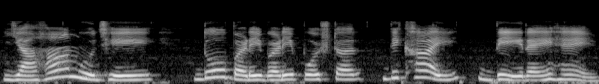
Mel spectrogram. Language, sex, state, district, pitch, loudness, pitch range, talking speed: Hindi, female, Bihar, Kaimur, 225 Hz, -13 LUFS, 210-250 Hz, 100 wpm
